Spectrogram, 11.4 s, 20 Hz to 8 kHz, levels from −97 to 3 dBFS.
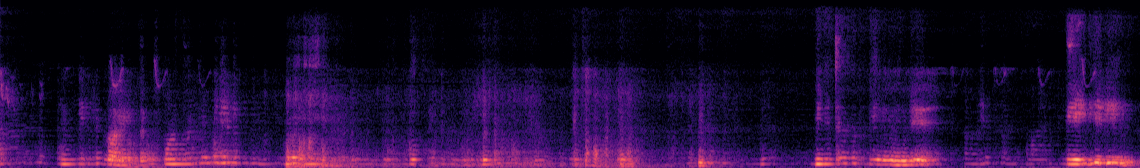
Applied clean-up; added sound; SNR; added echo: neural mask model DeepFilterNet 3.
